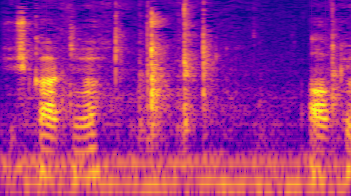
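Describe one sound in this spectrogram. Small parts click softly as they are handled.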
